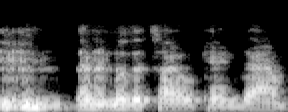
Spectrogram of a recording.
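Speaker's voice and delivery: plain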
